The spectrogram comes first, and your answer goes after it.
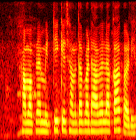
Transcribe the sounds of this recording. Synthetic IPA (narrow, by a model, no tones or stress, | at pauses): ɦɐmɐpnamɪʈːikesɐmt̪abɐɽʱaːʋelakakɐɾi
